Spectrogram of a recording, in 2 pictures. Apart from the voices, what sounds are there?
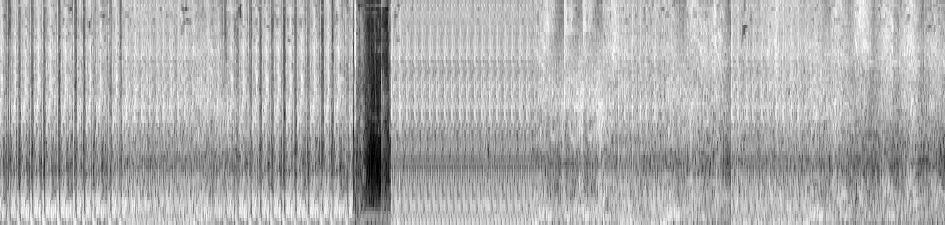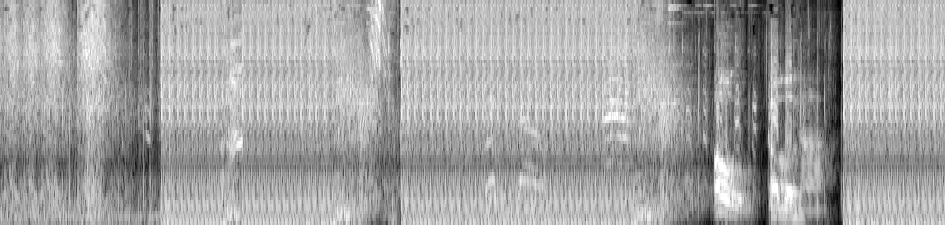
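rapid gunfire in video game Garry's Mod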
